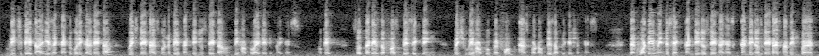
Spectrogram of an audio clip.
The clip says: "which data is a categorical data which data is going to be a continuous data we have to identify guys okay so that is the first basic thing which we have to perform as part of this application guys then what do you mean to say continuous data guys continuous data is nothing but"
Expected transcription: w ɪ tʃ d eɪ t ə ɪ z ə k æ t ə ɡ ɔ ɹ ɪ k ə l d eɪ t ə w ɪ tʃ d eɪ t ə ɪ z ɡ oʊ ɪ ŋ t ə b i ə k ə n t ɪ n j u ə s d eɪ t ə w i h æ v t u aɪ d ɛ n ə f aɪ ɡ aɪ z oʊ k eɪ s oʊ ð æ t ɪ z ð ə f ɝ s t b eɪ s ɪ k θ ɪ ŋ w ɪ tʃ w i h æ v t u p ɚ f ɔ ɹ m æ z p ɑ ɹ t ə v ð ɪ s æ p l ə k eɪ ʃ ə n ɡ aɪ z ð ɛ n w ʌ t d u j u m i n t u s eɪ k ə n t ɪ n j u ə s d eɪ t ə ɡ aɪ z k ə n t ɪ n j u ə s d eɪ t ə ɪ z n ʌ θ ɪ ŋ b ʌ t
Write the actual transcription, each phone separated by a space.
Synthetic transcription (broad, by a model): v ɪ tʃ d eɪ t ə ɪ z ə k æ t ə ɡ ɔ ɹ ɪ k ə l d eɪ t ə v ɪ tʃ d eɪ t ə ɪ z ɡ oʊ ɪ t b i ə k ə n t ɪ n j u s d eɪ t ə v i h æ v t u aɪ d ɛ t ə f aɪ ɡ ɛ s oʊ k eɪ s oʊ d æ t ɪ z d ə f ɝ s t b eɪ s ɪ k t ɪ ŋ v ɪ tʃ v i h æ v t u p ɚ f ɔ ɹ m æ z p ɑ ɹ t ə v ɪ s æ p l ə k eɪ ʃ ə n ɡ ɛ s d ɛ n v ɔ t d u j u m i n t u s eɪ k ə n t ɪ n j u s d eɪ t ə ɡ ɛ s k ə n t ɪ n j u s d eɪ t ə ɪ z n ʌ t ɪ ŋ b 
